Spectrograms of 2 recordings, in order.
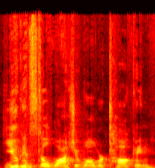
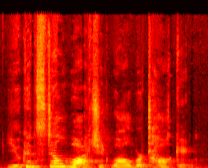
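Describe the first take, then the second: First: Mr Wormwood voice. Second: Light higher voice, not the husband's; wrong character voice. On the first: Husband telling his wife to keep watching, loud and gruff. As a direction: correct it to the gruff father. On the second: Narrator voicing the husband in the wrong voice by mistake. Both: A narrator's reading. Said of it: "wrong voice".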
